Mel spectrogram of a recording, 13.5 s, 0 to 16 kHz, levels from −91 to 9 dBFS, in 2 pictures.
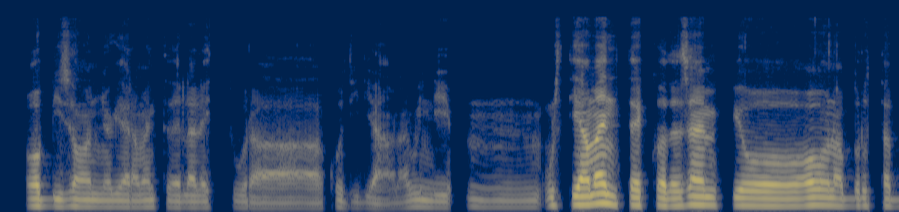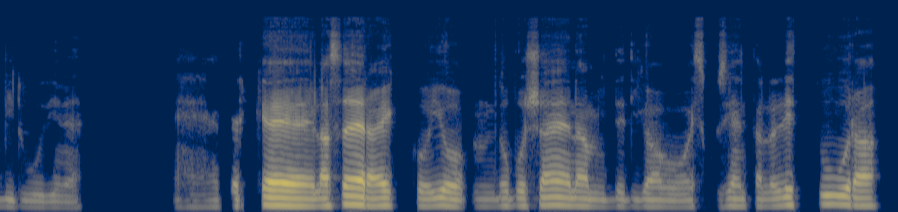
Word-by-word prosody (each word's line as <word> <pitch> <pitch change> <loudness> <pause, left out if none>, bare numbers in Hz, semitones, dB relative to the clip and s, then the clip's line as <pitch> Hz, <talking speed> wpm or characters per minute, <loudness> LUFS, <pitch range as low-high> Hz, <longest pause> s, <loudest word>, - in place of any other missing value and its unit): ho 120 0 -2
bisogno 110 -2 -8
chiaramente 105 0 -11
della 100 -1 -10
lettura 85 -4 -14
quotidiana. 90 -4 -19
Quindi, 105 -2 -12
mhmm, 105 -2 -19
ultimamente 145 +2 +4
ecco 130 0 -2
ad 125 - +1
esempio 130 0 0
ho 125 +1 +2
una 125 -2 -3
brutta 125 0 -12
abitudine, 105 -4 -17 0.6
ehm 105 0 -23
perché 125 -1 +5
la 120 0 0
sera 135 -2 +5
ecco 125 -1 -8
io 120 -3 -3
mhmm 115 -1 -19
dopo 125 0 -9
cena 130 -1 -2
mi 110 -2 -11
dedicavo 110 -2 -11
esclusivamente 120 +2 -12
alla 120 0 -10
lettura, 135 -1 -3
120 Hz, 135 wpm, -23 LUFS, 105-125 Hz, 0.6 s, perché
